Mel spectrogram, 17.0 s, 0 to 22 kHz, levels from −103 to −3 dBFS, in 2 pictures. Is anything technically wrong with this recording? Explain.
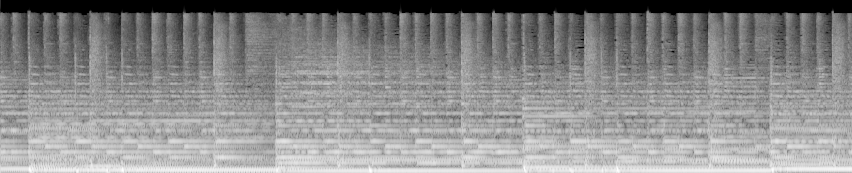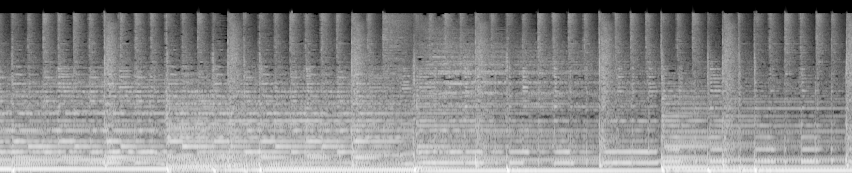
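No, nothing stood out as technically wrong on listening to this audio.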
